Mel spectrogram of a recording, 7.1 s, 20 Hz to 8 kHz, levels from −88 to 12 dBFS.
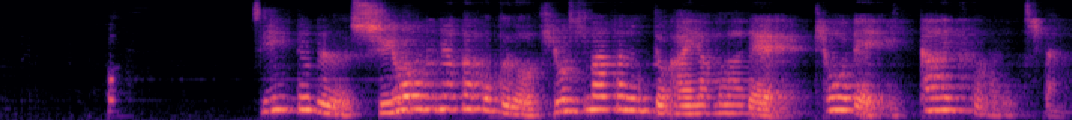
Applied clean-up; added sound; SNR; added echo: neural mask model DeepFilterNet 3.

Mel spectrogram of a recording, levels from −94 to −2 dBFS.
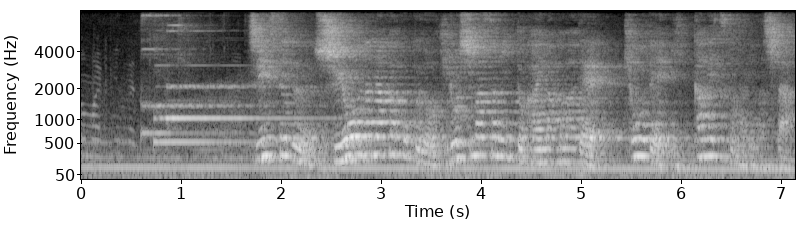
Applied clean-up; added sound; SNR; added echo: none; Fixed-wing aircraft, airplane; 10 dB; reverberation time 1.1 s.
